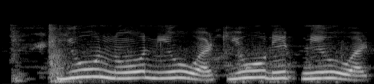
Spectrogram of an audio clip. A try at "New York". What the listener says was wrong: না, ইয়র্ক ইয়র্ক, নিউ ইয়র্ক, নিউ ইয়র্ক। আরের উচ্চারণ করো না, নিউ নিউ ইয়র্ক, নিউ ইয়র্ক।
